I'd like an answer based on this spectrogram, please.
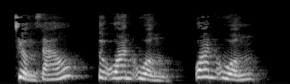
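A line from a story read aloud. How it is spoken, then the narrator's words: Near-apoplectic anger. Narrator (Vietnamese): Vương Tiến suýt tức giận tới hổ huyết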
